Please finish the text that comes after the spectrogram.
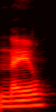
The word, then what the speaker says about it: Nile: I'm playing a guy called Nail, although his name is spelled Nile.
